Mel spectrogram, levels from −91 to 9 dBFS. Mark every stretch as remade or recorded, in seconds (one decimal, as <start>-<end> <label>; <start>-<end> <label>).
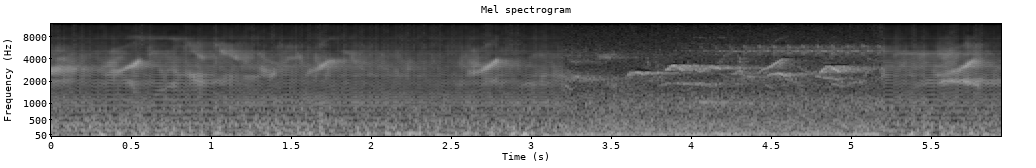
0.0-3.2 remade; 3.2-5.2 recorded; 5.2-5.9 remade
